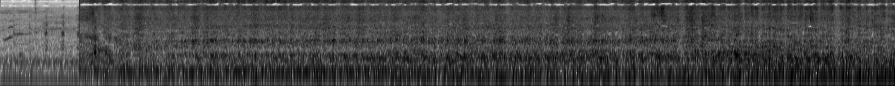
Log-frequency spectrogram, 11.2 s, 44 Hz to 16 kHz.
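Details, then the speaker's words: Silver Z06 with LS engine, six-point cage, stock suspension and tailpipes dumped at the diff, on its first full pass in eight months: a loud, deep full-throttle pull with pitch climbing steadily, no stumble or misfire; a normal, strong run. "all right so we just made our first full pass in the car in literally like eight months which it felt pretty good the car is very fast for what it's got"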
